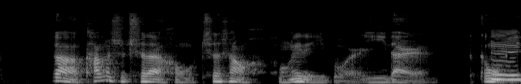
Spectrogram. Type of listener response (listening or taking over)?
taking over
